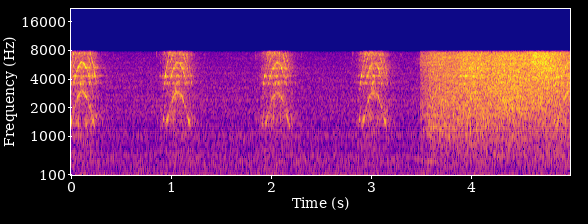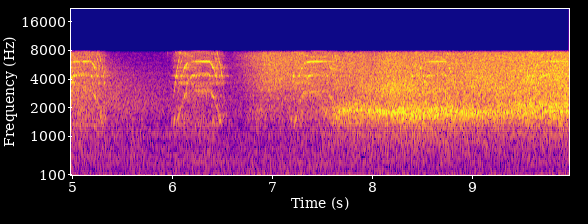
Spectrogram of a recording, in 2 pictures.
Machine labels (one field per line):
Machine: slide rail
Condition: normal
